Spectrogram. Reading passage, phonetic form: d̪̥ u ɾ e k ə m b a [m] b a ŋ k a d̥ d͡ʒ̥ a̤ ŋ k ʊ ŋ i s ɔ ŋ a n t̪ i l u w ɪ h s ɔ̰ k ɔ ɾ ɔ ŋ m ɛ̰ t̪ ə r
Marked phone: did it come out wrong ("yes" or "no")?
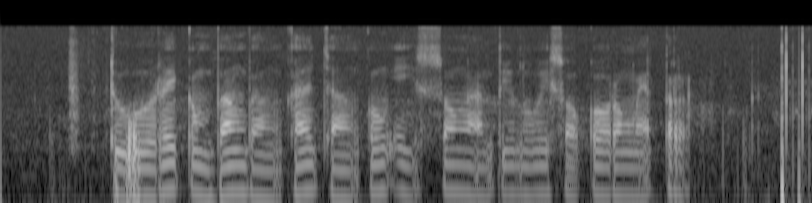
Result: yes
